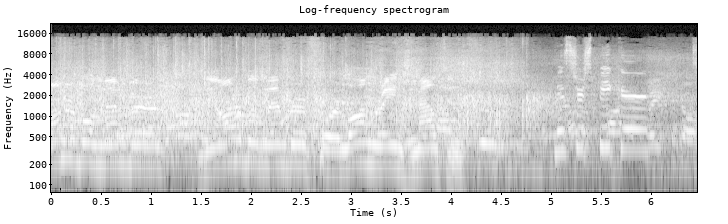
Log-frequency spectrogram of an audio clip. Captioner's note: some Applause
